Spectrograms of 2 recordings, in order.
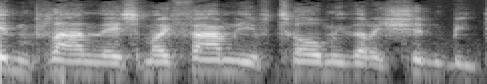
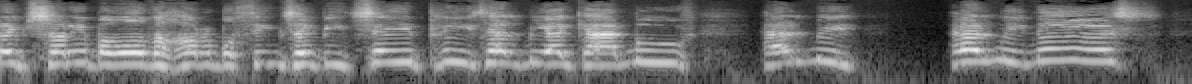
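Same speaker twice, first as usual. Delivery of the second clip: put-on high, whiny, panicked old man begging; helpless pleading; 11 semitones higher than usual. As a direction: plead for help, stuck on the floor. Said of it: "He's like".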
